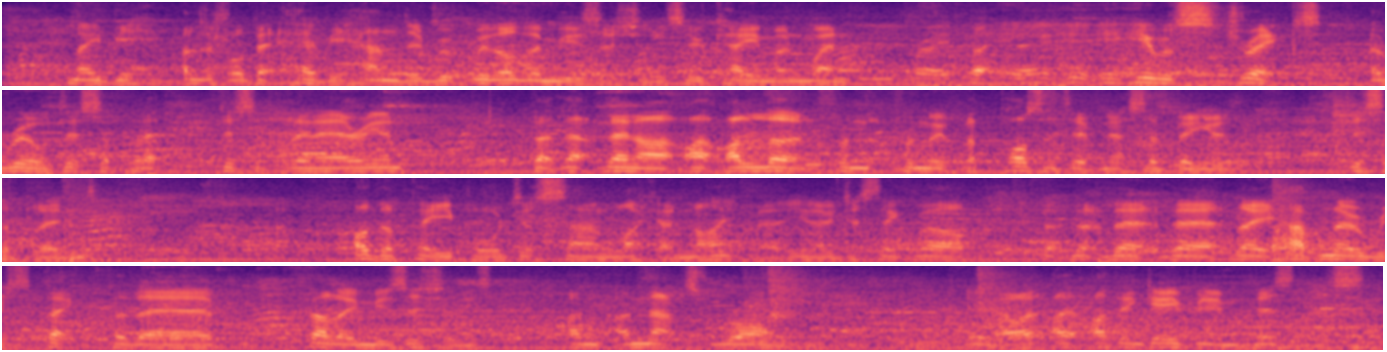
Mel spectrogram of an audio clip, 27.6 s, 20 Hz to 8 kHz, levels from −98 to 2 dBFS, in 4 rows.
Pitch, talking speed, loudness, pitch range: 125 Hz, 150 wpm, -23 LUFS, 115-130 Hz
